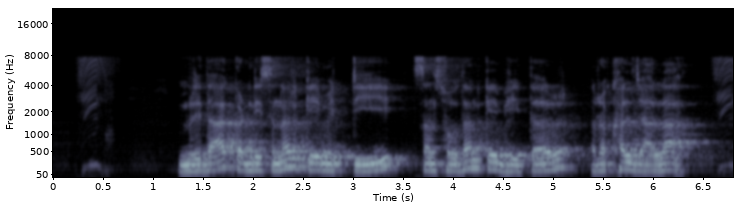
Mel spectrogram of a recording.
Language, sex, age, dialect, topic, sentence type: Bhojpuri, male, 25-30, Western, agriculture, statement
